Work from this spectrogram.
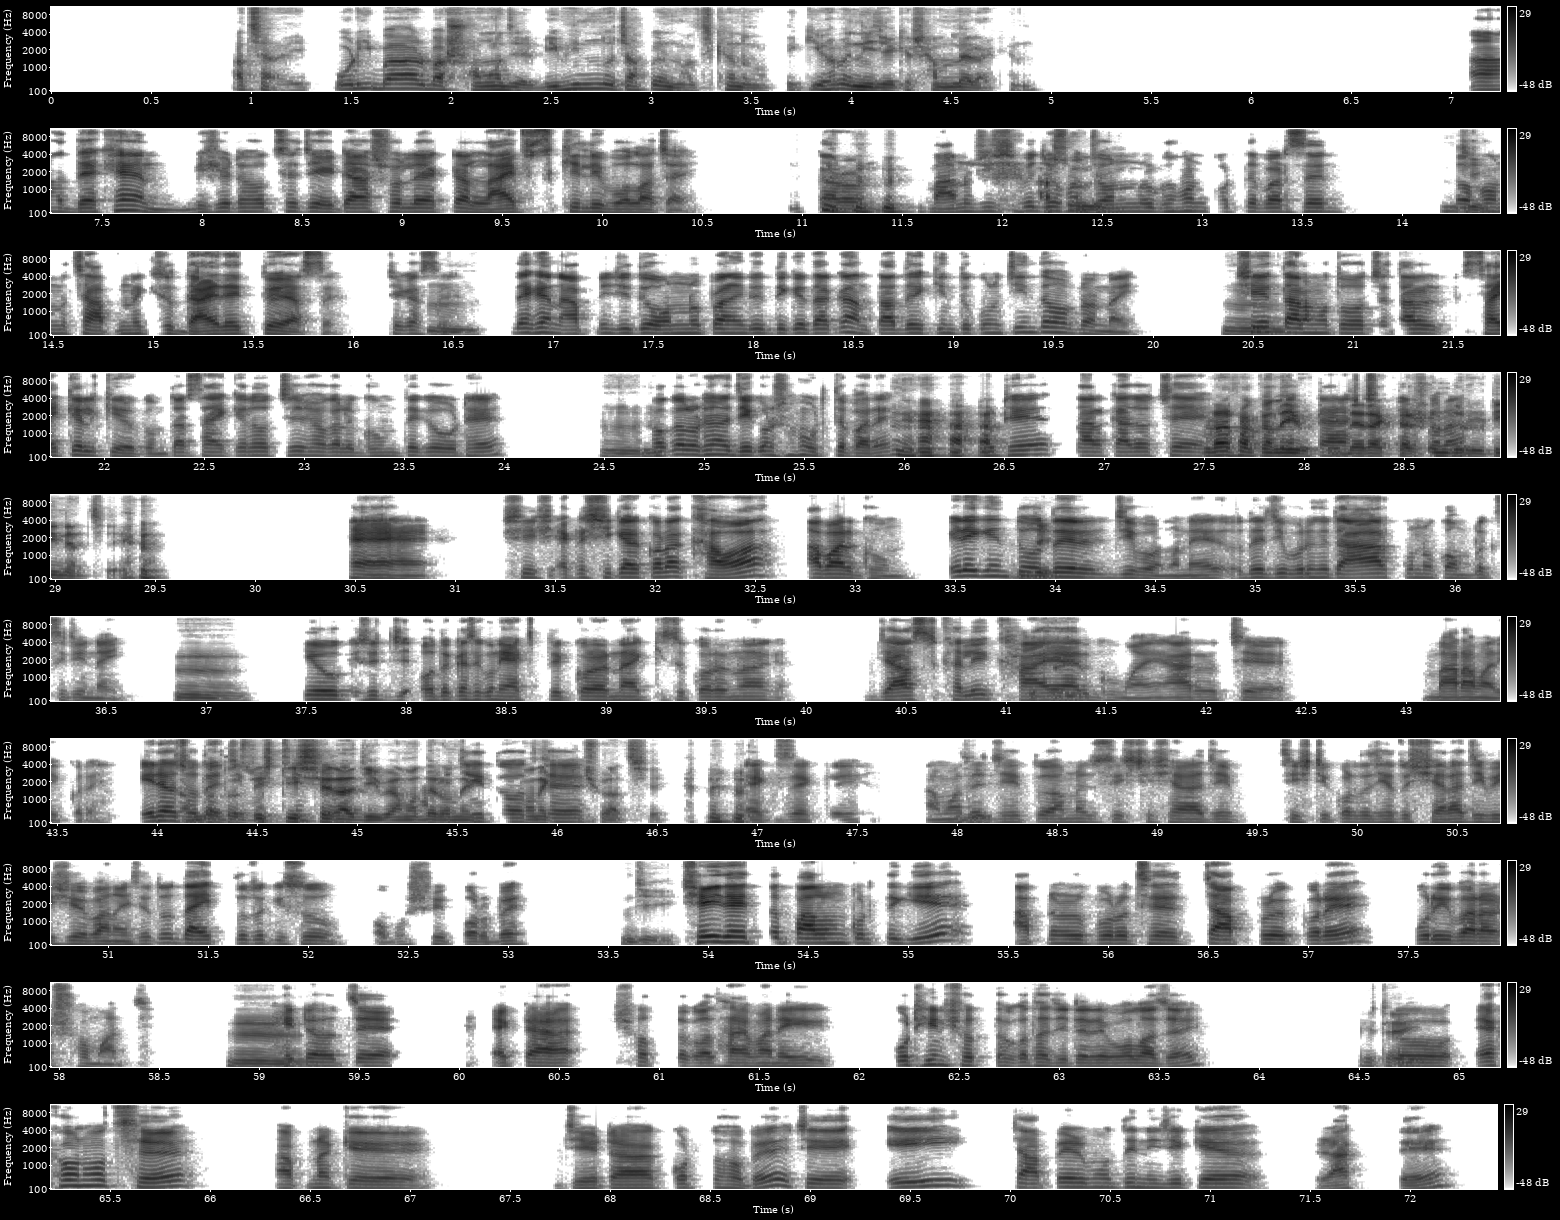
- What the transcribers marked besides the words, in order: in English: "লাইফ স্কিল"; laugh; laugh; scoff; in English: "complexity"; in English: "expect"; chuckle; scoff; laughing while speaking: "কঠিন সত্য কথা যেটারে বলা যায়"
- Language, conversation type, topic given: Bengali, podcast, পরিবার বা সমাজের চাপের মধ্যেও কীভাবে আপনি নিজের সিদ্ধান্তে অটল থাকেন?
- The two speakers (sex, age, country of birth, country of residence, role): male, 20-24, Bangladesh, Bangladesh, guest; male, 40-44, Bangladesh, Finland, host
